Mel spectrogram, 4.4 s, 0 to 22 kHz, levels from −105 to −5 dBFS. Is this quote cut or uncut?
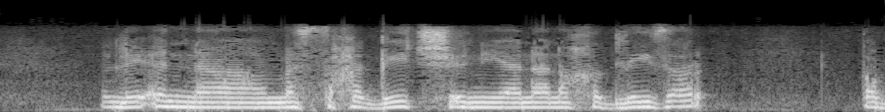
uncut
